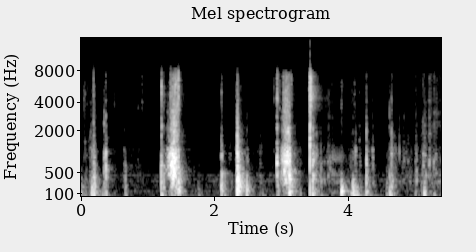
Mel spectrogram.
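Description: Trading cards being handled and flicked through: a string of short rustles, slides and light taps, with a few louder scrapes about a second in and again around two and three seconds in.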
